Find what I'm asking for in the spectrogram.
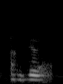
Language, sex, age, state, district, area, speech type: Nepali, female, 18-30, West Bengal, Kalimpong, rural, conversation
